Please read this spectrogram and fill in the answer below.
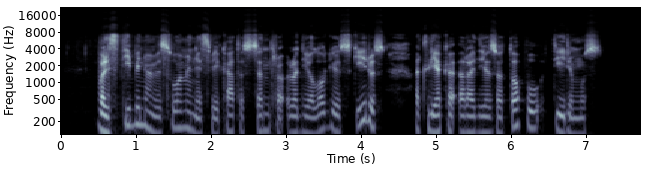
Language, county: Lithuanian, Šiauliai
